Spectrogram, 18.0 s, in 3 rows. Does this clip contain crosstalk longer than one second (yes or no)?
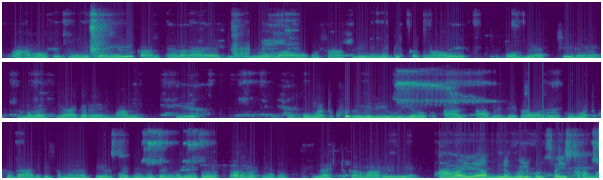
no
